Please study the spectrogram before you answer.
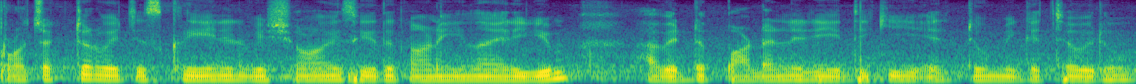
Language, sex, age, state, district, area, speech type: Malayalam, male, 18-30, Kerala, Palakkad, urban, spontaneous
